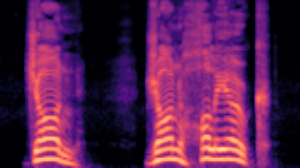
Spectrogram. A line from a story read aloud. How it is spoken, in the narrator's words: shouted with all the power of my lungs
